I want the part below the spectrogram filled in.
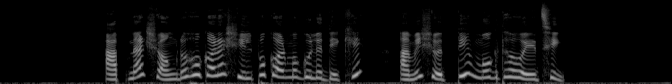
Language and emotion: Bengali, happy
